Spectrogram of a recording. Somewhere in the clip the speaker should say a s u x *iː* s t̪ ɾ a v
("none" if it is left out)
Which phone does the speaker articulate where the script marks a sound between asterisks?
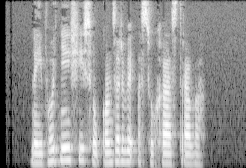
aː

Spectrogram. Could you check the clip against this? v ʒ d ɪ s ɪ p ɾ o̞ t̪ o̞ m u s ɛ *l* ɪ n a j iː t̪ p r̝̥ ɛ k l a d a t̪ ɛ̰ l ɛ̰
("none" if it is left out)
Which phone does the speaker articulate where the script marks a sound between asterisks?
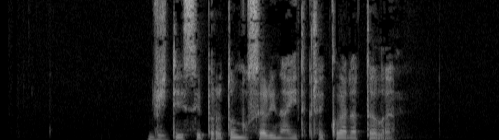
l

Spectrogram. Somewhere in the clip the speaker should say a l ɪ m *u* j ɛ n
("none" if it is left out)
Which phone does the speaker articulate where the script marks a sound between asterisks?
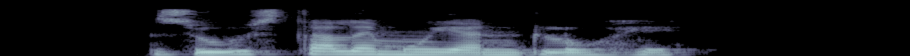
u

